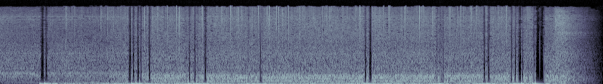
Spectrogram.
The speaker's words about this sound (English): And you can actually hear what the world's most energetic fusion reaction sounds like because they somehow got a camera that could survive the plasma and released a video.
